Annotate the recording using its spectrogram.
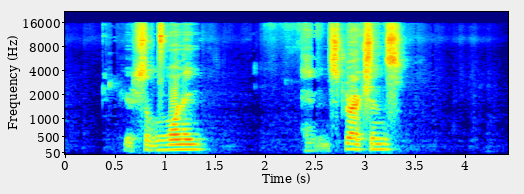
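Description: A middle-aged man speaks slowly and expressively into a close microphone.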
